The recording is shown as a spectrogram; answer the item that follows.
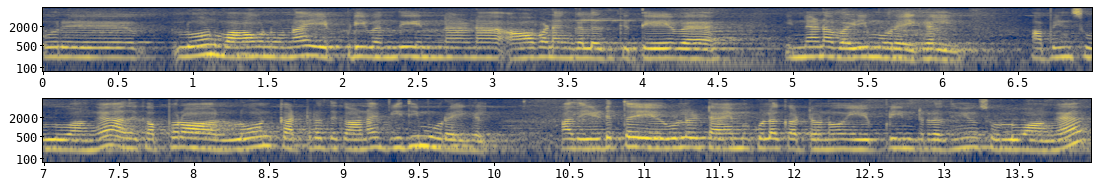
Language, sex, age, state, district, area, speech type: Tamil, female, 45-60, Tamil Nadu, Cuddalore, rural, spontaneous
